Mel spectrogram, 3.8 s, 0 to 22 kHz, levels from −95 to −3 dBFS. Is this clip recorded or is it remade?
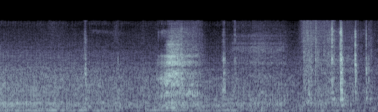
remade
